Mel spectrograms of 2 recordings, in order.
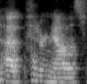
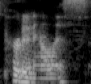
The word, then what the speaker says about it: Pedernales: Yes, I'm pronouncing Pedernales wrong. It's Pedernales.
